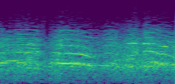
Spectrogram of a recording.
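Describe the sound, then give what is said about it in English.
A steady murmur from a baseball crowd at Fenway Park during a Red Sox game, a dense wash of overlapping voices and chatter that swells slightly and holds at a constant, moderately loud level throughout. “But it's been a great weekend of baseball here at Fenway Park.”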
